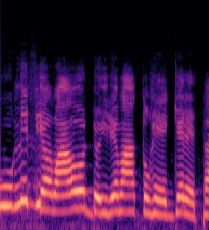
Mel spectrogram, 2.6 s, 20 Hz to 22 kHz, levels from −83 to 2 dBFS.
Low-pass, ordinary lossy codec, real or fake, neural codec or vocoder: 14.4 kHz; none; fake; codec, 32 kHz, 1.9 kbps, SNAC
